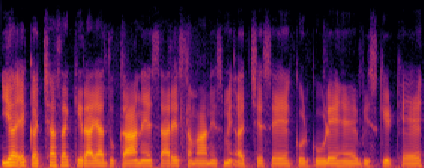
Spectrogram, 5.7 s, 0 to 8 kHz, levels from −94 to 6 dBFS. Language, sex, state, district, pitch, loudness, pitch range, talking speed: Hindi, male, Bihar, Kaimur, 125 Hz, -20 LUFS, 120-130 Hz, 170 wpm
